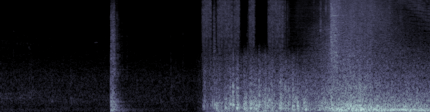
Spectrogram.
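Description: Thunder sound effect: a single short sharp crack a little under two seconds in, then after a second of silence a loud rolling rumble of thunder with crackle that swells toward the end.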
